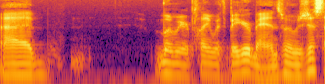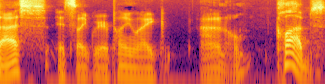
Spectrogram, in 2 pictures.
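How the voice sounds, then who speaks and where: A man with a very deep, low pitch and vocal fry speaks at a moderate pace with lively intonation, broken by long, frequent pauses. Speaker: rock band frontman. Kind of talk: casual interview chat. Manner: halting, many fillers.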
